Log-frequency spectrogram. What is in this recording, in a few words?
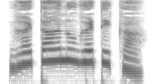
"ಘಟಾನುಘಟಕ", Kannada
